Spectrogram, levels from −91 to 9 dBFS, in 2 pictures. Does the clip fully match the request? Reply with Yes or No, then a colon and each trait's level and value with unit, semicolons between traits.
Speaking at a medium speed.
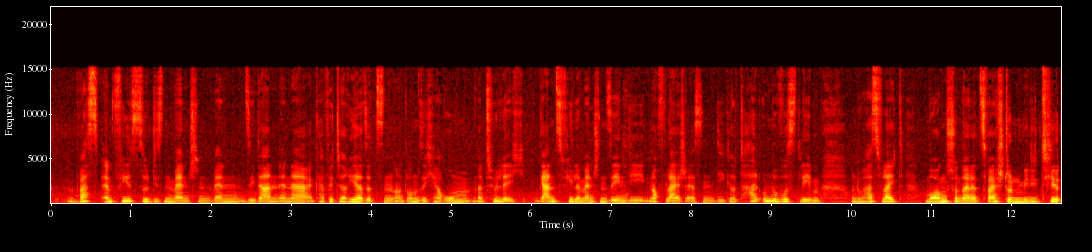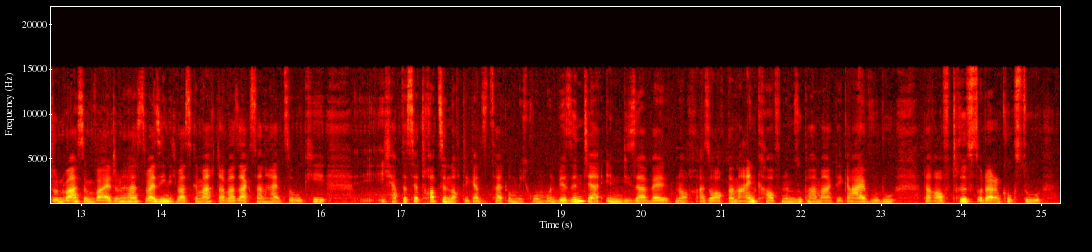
No: fast, 215 wpm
